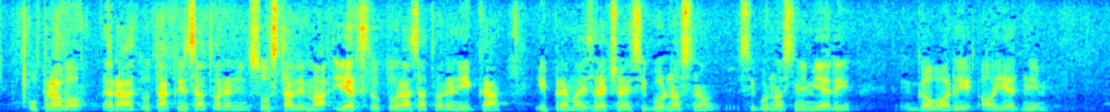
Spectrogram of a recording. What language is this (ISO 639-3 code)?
hrv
